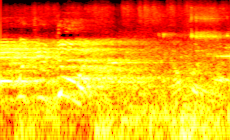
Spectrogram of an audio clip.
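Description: Voices in a gym during a basketball game, people talking and calling out over one another.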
